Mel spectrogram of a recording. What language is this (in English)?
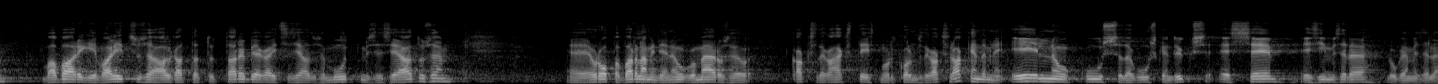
Estonian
